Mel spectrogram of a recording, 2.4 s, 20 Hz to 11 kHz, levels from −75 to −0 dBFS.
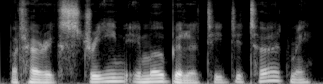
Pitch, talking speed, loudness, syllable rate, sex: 115 Hz, 150 wpm, -16 LUFS, 6.1 syllables/s, male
